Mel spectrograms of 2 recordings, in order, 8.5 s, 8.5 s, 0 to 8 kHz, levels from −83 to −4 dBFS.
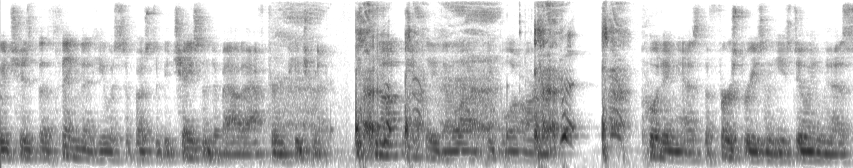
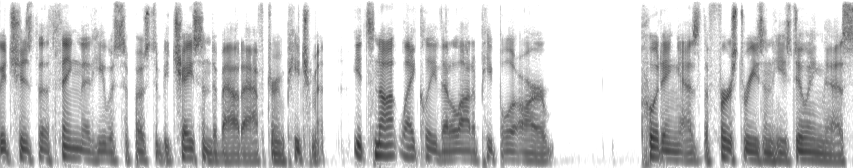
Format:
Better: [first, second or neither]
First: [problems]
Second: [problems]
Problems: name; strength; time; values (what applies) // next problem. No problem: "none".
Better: second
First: background sound (Cough); as loud as the speech // room echo; dies away in 0.6 s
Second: none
